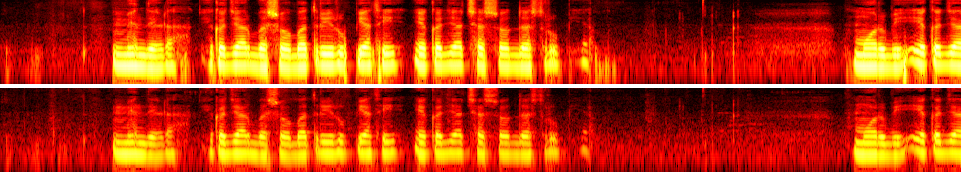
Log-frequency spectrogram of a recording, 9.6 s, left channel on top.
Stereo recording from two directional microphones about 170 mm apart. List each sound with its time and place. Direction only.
1.1 s speech: 40° left (ahead or behind)
8.1 s a sound: 35° left (ahead or behind)
8.7 s speech: 45° left (ahead or behind)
